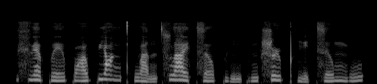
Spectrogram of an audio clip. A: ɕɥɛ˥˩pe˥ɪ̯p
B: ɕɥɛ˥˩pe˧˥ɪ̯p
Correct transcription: B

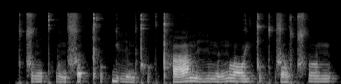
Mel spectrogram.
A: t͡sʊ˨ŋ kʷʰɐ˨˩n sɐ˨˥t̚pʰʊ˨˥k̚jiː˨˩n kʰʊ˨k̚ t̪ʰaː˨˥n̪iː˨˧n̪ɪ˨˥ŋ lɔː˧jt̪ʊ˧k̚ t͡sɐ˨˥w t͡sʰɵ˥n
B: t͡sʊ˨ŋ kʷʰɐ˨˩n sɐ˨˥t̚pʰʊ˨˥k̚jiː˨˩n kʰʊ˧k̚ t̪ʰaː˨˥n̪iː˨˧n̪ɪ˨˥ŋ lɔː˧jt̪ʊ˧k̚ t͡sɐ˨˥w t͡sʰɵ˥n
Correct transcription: A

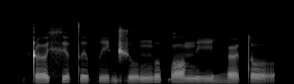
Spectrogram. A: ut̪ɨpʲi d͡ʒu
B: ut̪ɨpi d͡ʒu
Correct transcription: B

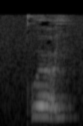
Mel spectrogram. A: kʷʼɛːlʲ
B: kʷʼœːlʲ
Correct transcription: B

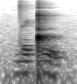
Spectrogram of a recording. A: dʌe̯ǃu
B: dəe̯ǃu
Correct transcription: B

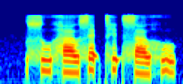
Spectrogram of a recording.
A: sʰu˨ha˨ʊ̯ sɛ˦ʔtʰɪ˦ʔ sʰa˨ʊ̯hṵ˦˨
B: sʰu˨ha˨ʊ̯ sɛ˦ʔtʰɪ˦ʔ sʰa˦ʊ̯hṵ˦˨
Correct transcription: A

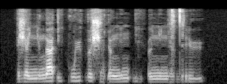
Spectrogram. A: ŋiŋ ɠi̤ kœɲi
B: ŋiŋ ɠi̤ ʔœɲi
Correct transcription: B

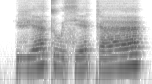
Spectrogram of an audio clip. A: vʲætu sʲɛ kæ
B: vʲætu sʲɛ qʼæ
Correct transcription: A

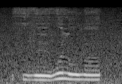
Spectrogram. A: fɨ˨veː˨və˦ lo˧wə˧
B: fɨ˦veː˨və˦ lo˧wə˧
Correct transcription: A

